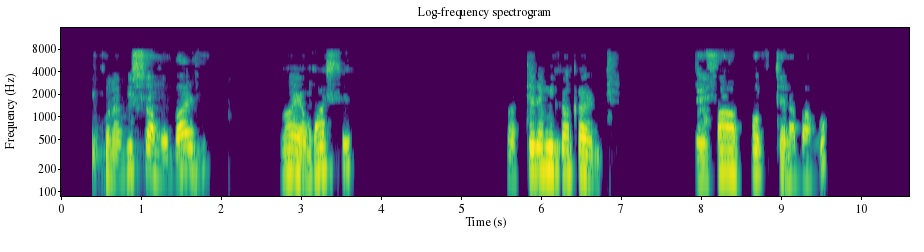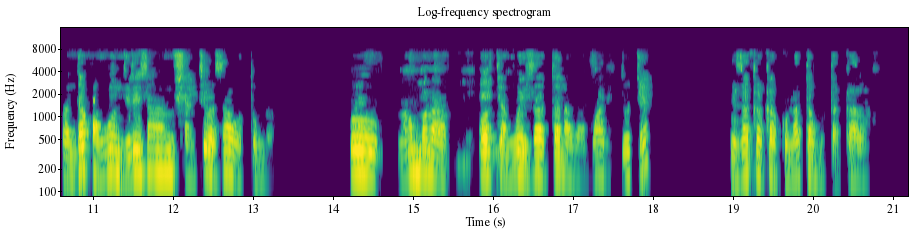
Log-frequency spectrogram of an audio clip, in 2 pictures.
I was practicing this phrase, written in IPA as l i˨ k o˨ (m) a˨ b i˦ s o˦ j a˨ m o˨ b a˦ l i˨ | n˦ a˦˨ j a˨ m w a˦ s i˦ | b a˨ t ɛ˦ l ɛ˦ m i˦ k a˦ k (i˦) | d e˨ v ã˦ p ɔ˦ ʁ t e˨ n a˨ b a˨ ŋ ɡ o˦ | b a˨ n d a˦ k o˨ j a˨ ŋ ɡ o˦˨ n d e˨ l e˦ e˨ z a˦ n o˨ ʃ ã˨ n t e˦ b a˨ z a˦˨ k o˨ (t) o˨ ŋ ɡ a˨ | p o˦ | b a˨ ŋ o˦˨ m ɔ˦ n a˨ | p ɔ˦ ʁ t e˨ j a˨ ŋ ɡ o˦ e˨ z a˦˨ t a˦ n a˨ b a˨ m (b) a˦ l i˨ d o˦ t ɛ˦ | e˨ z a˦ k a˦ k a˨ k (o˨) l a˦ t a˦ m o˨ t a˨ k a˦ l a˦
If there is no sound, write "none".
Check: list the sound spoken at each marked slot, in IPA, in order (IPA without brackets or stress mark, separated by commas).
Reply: n, a˦, t, w, o˨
